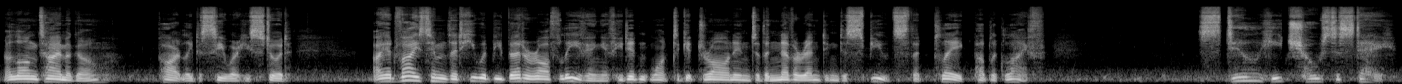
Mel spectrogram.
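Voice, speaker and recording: A man's voice: on the low side, lively intonation, normal speed, a little hiss or hum, lightly acted. A man voicing a suave, sly young nobleman. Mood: composed. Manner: polished, courteous, dryly amused. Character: young nobleman clan head, composed, sly teaser. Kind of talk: video game character voicelines.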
